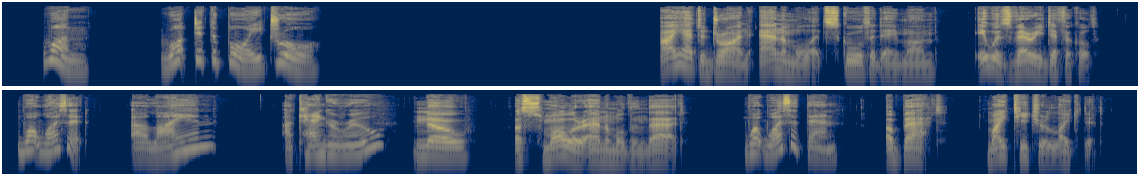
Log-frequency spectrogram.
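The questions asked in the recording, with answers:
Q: What did the boy draw?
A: A bat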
